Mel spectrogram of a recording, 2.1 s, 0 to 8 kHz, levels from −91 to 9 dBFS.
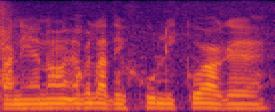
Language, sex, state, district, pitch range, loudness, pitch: Chakma, male, Tripura, Dhalai, 115-120 Hz, -18 LUFS, 120 Hz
